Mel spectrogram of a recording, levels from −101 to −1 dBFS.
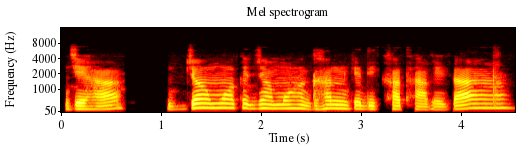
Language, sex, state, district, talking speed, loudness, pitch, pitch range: Chhattisgarhi, male, Chhattisgarh, Jashpur, 120 wpm, -22 LUFS, 160 Hz, 135-180 Hz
